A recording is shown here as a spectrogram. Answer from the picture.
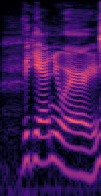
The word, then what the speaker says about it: Veganuary: I always say it wrong. – Veganuary.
